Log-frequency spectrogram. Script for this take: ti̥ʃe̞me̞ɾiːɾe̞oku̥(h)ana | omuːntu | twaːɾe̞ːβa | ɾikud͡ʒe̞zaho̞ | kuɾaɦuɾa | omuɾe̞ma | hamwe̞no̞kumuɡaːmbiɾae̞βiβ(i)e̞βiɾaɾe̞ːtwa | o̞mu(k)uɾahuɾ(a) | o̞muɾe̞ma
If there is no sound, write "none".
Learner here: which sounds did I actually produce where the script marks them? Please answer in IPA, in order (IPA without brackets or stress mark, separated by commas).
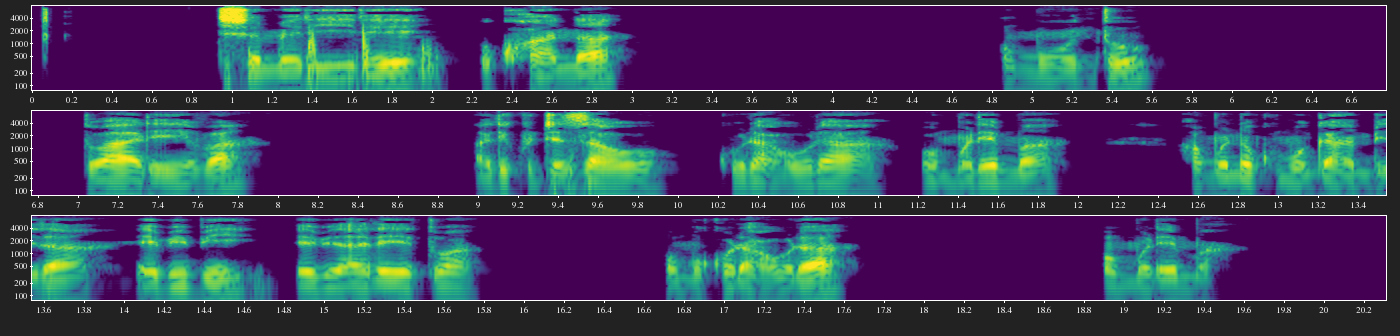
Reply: h, i, k, a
